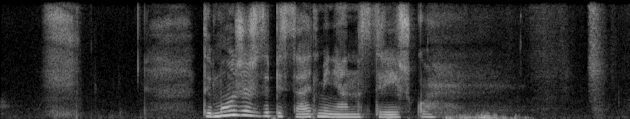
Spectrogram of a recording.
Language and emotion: Russian, sad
